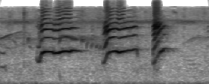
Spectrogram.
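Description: A cartoon dog gives three short, bright whimpering yelps in quick succession, each rising then holding briefly, close and clear with no talk.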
